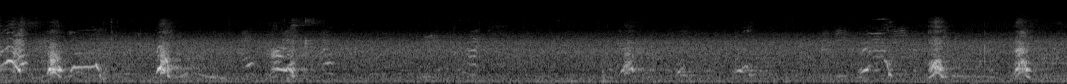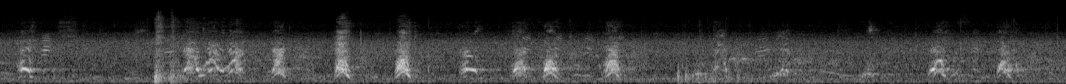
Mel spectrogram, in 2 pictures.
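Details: German Shepherd Marie zur Krombach barking through a World Championship agility run in the A3 Sunday round: sharp, irregular barks and yips, often several in quick bursts, over a murmuring crowd and background voices.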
